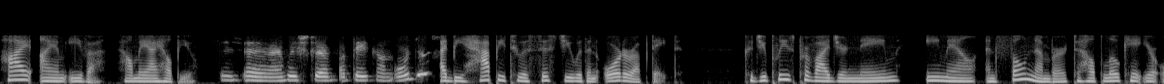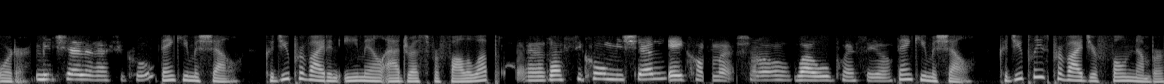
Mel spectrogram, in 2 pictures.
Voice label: conversation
